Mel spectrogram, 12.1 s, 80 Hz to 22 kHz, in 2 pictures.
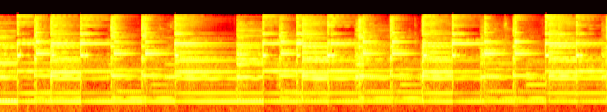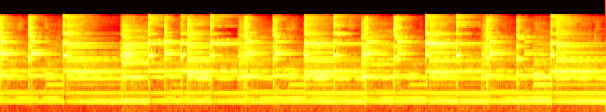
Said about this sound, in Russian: на территории исправительной колонии номер 5 города Кемерово построили звонницу из 8 колоколов.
